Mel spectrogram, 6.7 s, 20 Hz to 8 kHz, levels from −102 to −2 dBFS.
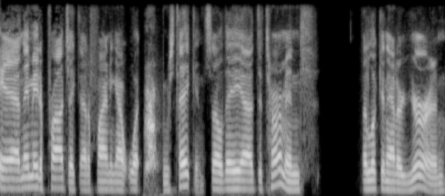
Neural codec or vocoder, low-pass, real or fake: none; 7.2 kHz; real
